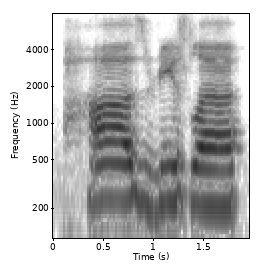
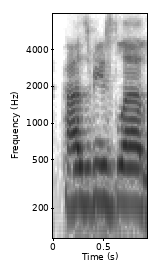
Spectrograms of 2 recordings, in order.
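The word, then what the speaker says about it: Paz Vizsla: there is a uh pause Vizsla that's how I say his name it may be Paz Paz visla limited edition 3000 this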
